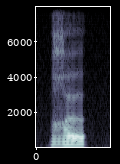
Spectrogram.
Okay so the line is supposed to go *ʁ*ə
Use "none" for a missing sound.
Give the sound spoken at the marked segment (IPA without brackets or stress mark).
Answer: ʁ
